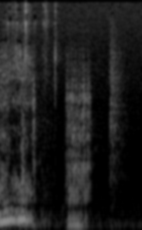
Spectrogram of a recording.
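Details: Border Collie being dog-sat, refusing to give its ball back and talking: a deep, rumbling growl-like grumble opening the clip, then two shorter, softer vocal bursts, indoors, with a person's voice nearby.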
